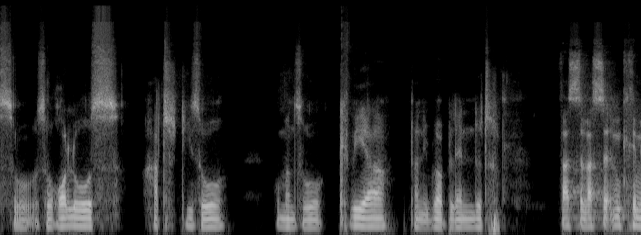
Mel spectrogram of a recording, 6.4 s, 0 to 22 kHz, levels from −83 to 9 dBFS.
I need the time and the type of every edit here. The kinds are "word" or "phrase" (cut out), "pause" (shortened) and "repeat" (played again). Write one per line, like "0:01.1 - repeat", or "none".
0:04.0 - pause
